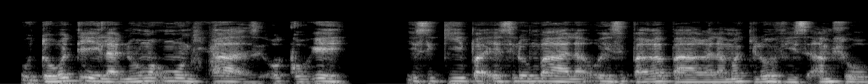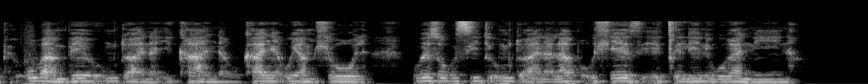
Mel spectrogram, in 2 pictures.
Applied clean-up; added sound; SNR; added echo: none; Zipper (clothing); 19 dB; reverberation time 0.2 s.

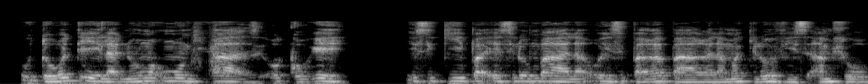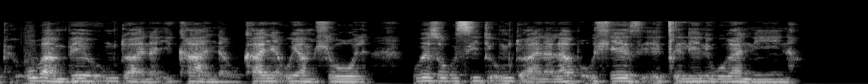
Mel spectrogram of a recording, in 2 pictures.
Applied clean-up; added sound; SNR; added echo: neural separator model SepFormer DNS4.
